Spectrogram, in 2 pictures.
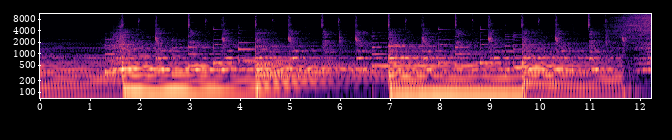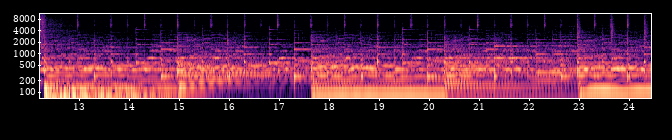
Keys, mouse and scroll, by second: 0.1 shift+middle drag, 0.3-0.9 scroll up 2, 0.9 z, 1.4 click, 2.9 ctrl+drag, 3.7 z, 4.6 alt+d, 7.1 scroll down 4, 7.2-7.7 middle drag, 7.7-8.3 scroll up 2, 8.5 scroll down 2, 8.7 middle click, 8.9-9.5 scroll up 2, 9.5 middle drag, 9.8-10.2 scroll up 1, 10.2 click, 10.6 shift+middle click, 11.5 shift+click, 11.8 shift+click, 12.1 shift+click, 12.4 shift+drag, 12.9 shift+click, 13.2 shift+click, 13.5 shift+click, 13.7 shift+click, 14.1 shift+click, 14.4 shift+click, 14.7 shift+click, 15.0 shift+click, 15.3 shift+click, 15.6 shift+click, 15.9 shift+click, 16.4 shift+click, 16.7 shift+click, 17.0 shift+click, 17.8-18.3 scroll down 2, 18.3-18.8 middle drag, 18.8 z, 19.2 click, 20.1-20.9 middle drag, 20.9 ctrl+click, 21.8 ctrl+drag, 22.2 scroll down 2, 22.3-23.2 middle drag, 23.2 z, 23.6 middle drag, 23.9-24.4 scroll up 2.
